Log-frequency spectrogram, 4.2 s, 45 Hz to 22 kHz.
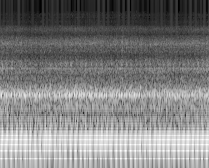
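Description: Motorcycle engines idling steadily at rest, the nearest the Suzuki GSX-R 750's inline-four, with a Kawasaki Vulcan S idling alongside.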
